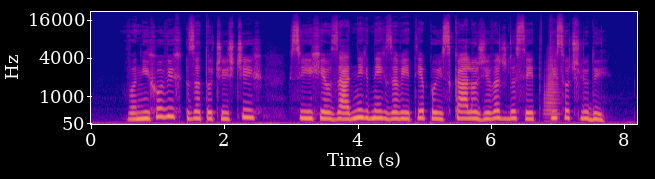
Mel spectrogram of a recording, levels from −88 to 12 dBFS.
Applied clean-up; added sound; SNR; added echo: none; Brass instrument; 18 dB; none.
